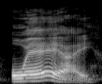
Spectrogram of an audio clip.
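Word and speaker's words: οὐαί: Hebrew is hoy and in the Greek I'm going to butcher the pronunciation of this but it's way I but we see that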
